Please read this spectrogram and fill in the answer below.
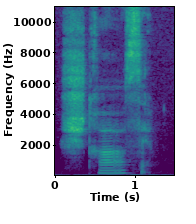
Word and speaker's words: Straße: 'Straße' Some points should be mentioned about the letter 's'.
